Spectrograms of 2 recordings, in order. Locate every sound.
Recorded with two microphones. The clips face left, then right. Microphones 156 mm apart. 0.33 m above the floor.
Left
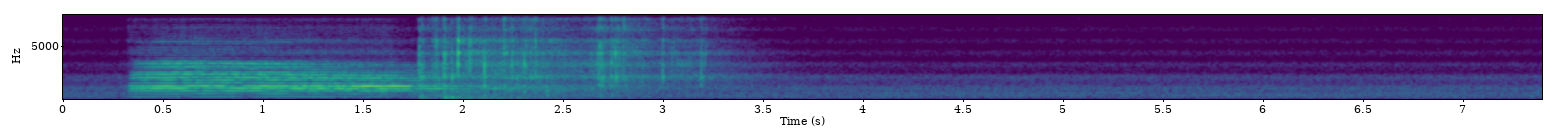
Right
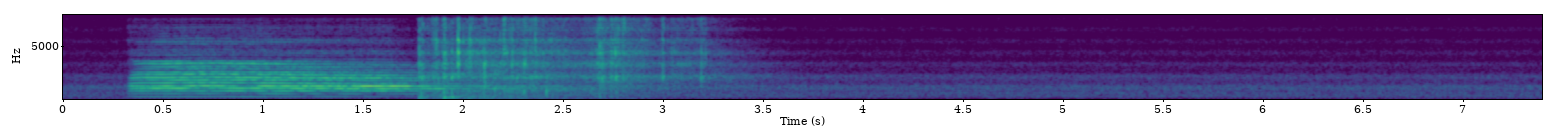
0.3 s a trumpet: 10° left (ahead or behind), 1.9 m
1.8 s crumpling: 40° right (ahead or behind), 0.7 m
